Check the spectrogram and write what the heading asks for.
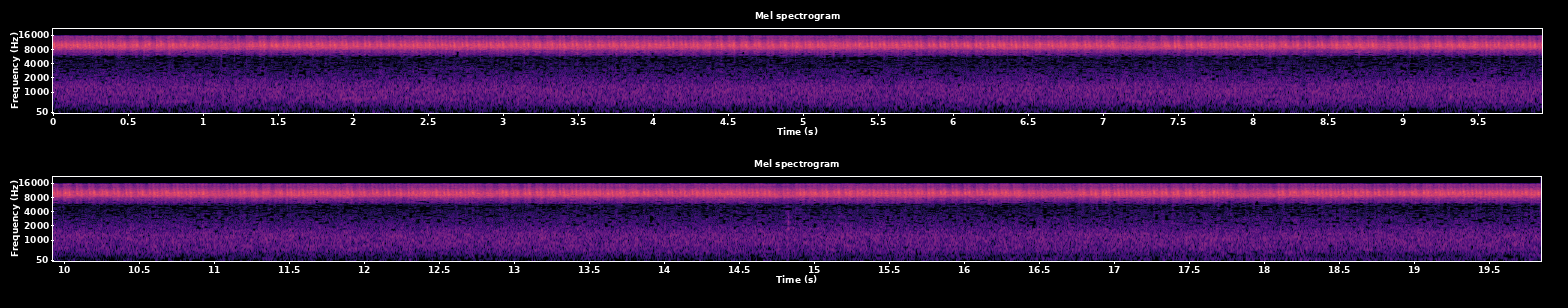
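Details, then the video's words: Crickets chirping at night in a summer forest: a continuous, very high-pitched shimmering trill that stays level and unbroken for the whole stretch, with no pauses and no other sounds heard. "Pure cricket music"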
